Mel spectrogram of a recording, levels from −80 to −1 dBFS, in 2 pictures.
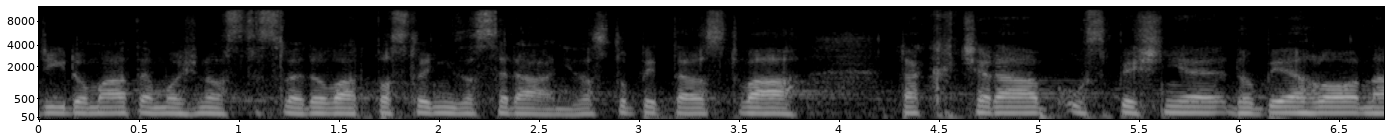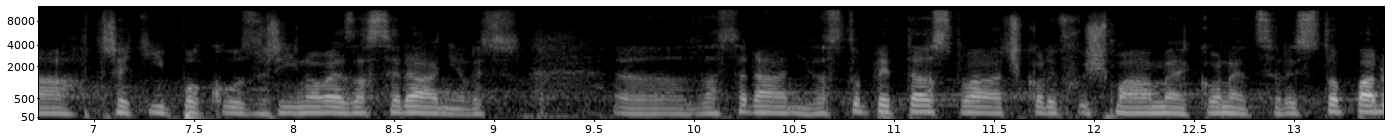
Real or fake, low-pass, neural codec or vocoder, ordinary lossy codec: fake; 10.8 kHz; vocoder, 48 kHz, 128 mel bands, Vocos; AAC, 48 kbps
